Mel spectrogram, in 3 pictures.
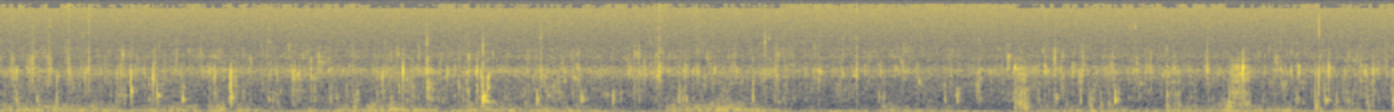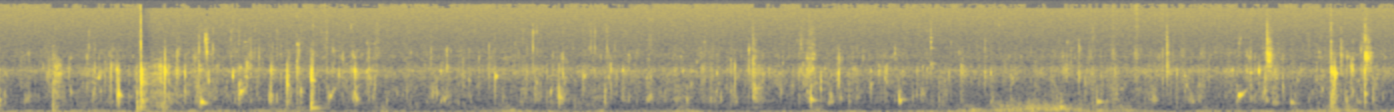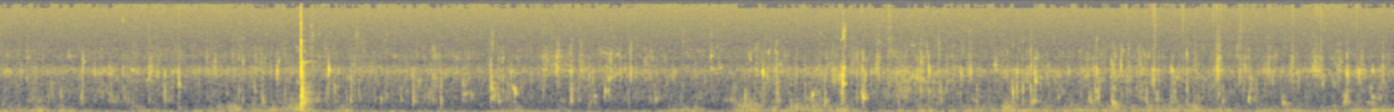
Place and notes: Underwater listening in some kind of basin near promenade
Kurzeme, Latvija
